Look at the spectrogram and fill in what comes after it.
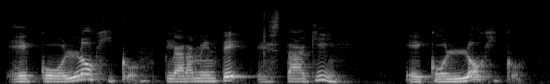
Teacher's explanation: es una palabra esdrújula porque su sílaba tónica es la [Música] antepenúltima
